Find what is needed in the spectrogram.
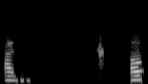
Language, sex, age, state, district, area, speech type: Odia, male, 45-60, Odisha, Nabarangpur, rural, conversation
